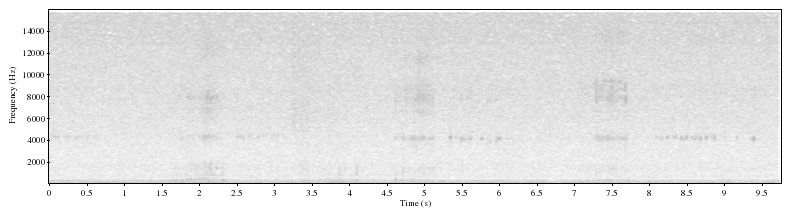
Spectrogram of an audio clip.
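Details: Steady, deep purring from Pudding, a lilac Scottish Fold, relaxed in the morning; the low vibrating rumble runs unbroken, with soft occasional clicks and a faint high hiss in the background.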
